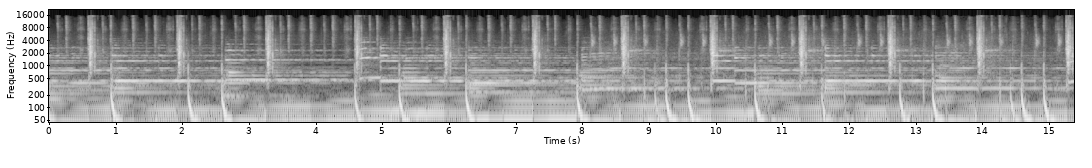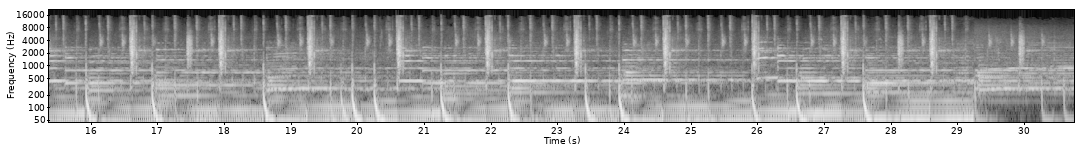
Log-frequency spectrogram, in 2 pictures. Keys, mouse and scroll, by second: 0.1 ctrl+click, 4.3-5.6 typing, 6.1 double click, 15.0 shift+click, 20.7 shift+click.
